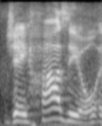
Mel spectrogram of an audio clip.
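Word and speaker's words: Jahaziel: And I think it's Jehaziel is how you say his name.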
